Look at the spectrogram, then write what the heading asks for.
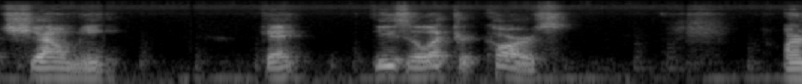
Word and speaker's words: Xiaomi: all the places I just named and more which are Xpang, Neo, Ji, Cherry, um, X Yomi, X I O M E. I guess you pronounce that Xiaomi.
